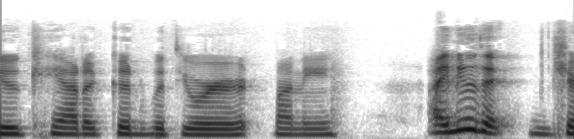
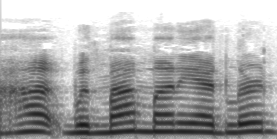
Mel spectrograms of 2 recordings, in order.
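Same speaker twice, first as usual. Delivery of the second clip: high-pitched, put-on southern American accent; 5 semitones higher than usual. Riffing in a playful bit with a co-speaker: southern accent. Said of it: "I'm doing a southern accent".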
